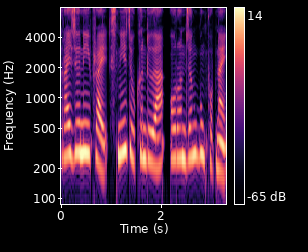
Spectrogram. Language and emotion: Bodo, neutral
